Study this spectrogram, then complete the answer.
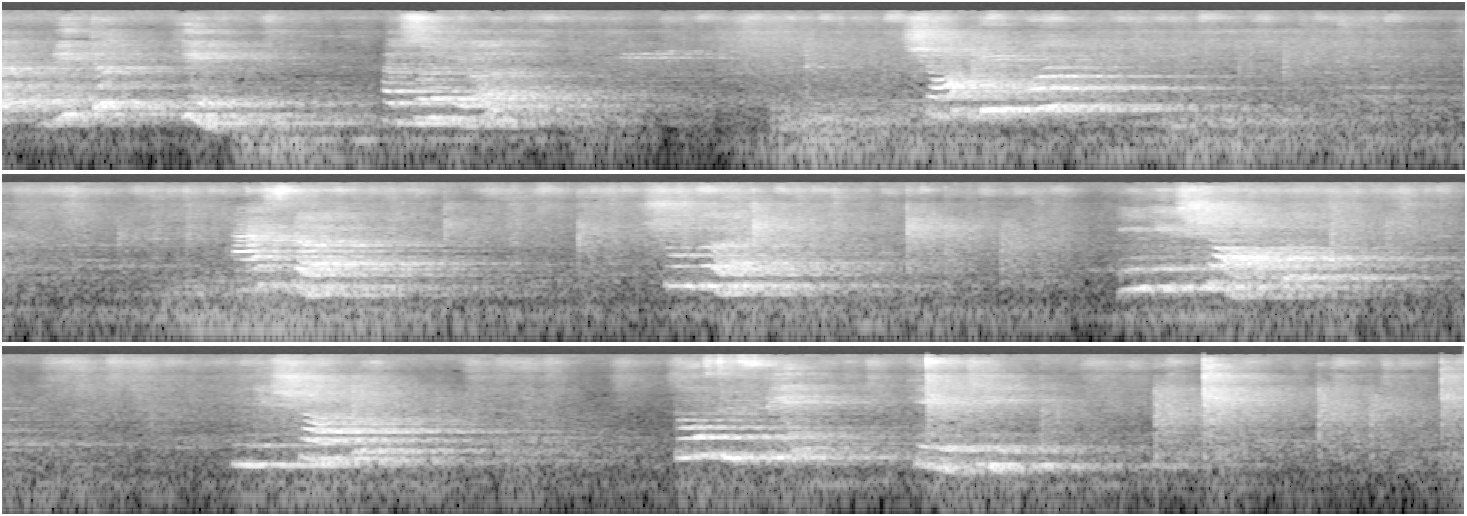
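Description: A young woman speaks slowly and clearly.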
